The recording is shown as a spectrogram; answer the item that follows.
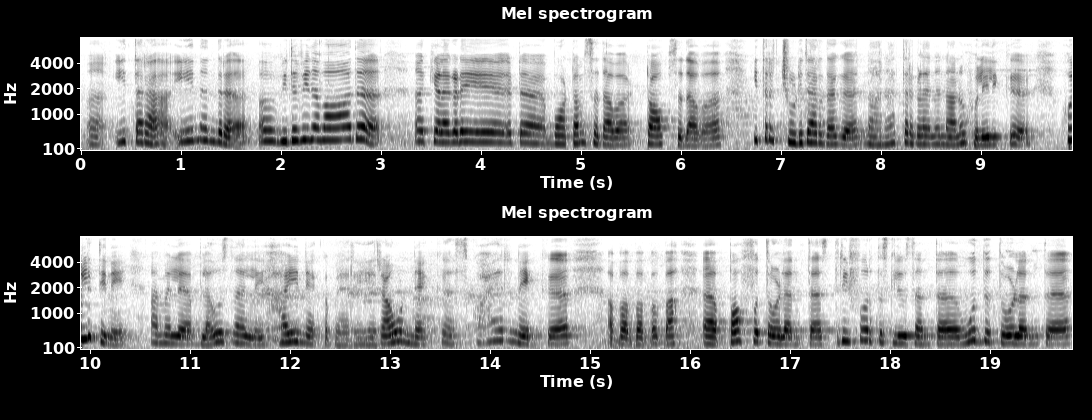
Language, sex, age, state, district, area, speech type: Kannada, female, 45-60, Karnataka, Dharwad, rural, spontaneous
